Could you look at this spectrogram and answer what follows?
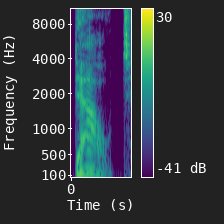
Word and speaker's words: doubt: Olha a pronúncia, doubt. A gente não pronuncia esse B.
